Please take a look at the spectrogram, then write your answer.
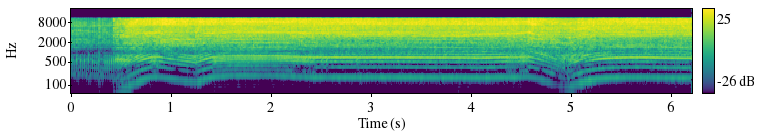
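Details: Husqvarna 362XP Special with wrong ignition coil and Walbro carb, cutting firewood: screams near 11,000 rpm then dips and stutters back, gargling, barely 10,000–10,500; fine near 9,000 rpm dogged in; four-stroking at wrong rev-limited coil's limit.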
